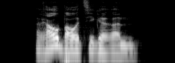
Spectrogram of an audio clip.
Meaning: strong dative masculine/neuter singular comparative degree of raubauzig
- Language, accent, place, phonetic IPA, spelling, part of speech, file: German, Germany, Berlin, [ˈʁaʊ̯baʊ̯t͡sɪɡəʁəm], raubauzigerem, adjective, De-raubauzigerem.ogg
